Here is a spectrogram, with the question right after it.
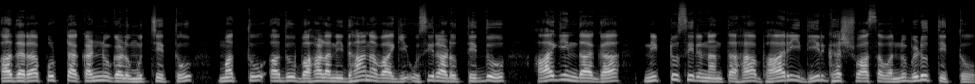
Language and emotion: Kannada, neutral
